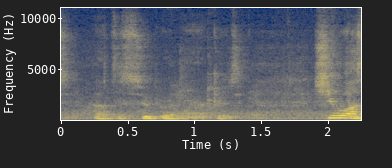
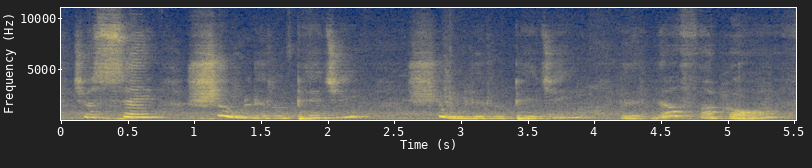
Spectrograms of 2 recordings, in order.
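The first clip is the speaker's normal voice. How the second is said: high, slow sing-song granny, breaking into laughter; sweet old lady; 4 semitones higher than usual. Acted. Old lady teaching the boy, sweet and slow.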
